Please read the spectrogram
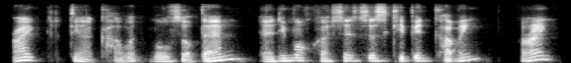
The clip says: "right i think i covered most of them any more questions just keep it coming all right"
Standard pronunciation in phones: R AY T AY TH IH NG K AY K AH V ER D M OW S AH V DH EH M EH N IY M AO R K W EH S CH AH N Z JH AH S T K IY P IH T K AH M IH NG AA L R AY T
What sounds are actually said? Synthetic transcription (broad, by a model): R AY T AY T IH NG AY K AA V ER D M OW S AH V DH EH M EH N IY M AO K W EH S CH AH N S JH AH S K IY P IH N K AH M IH NG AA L R AY T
